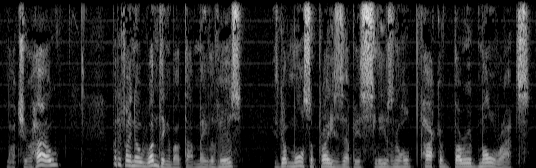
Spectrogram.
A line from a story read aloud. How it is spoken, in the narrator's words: Vess said, chuckling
